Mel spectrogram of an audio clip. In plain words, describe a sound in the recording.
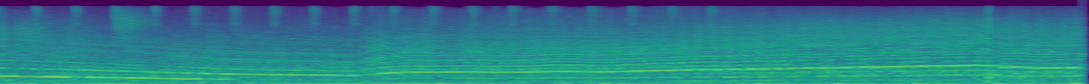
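A motorcycle engine whines loudly, dropping in pitch and then climbing again after a gear change.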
